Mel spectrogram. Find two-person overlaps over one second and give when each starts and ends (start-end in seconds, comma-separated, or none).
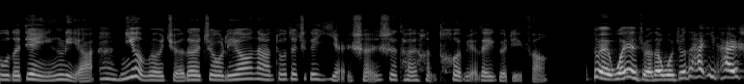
none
